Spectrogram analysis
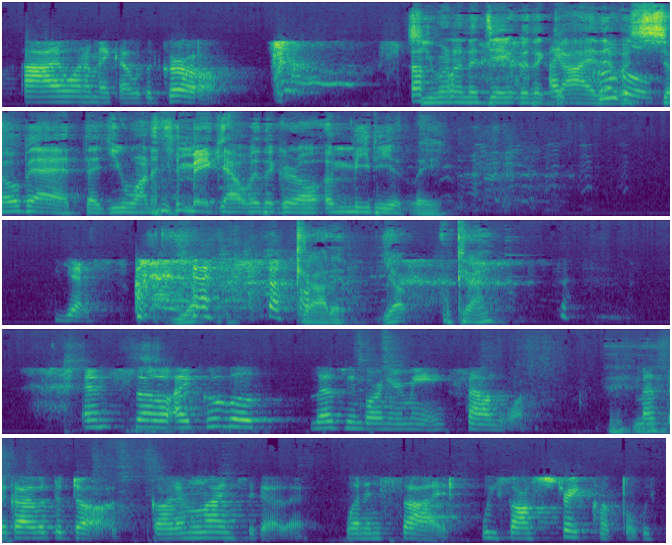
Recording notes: Live from Woodstock. A live audience.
